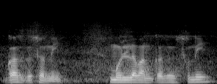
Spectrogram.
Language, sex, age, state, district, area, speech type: Assamese, male, 45-60, Assam, Lakhimpur, urban, spontaneous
